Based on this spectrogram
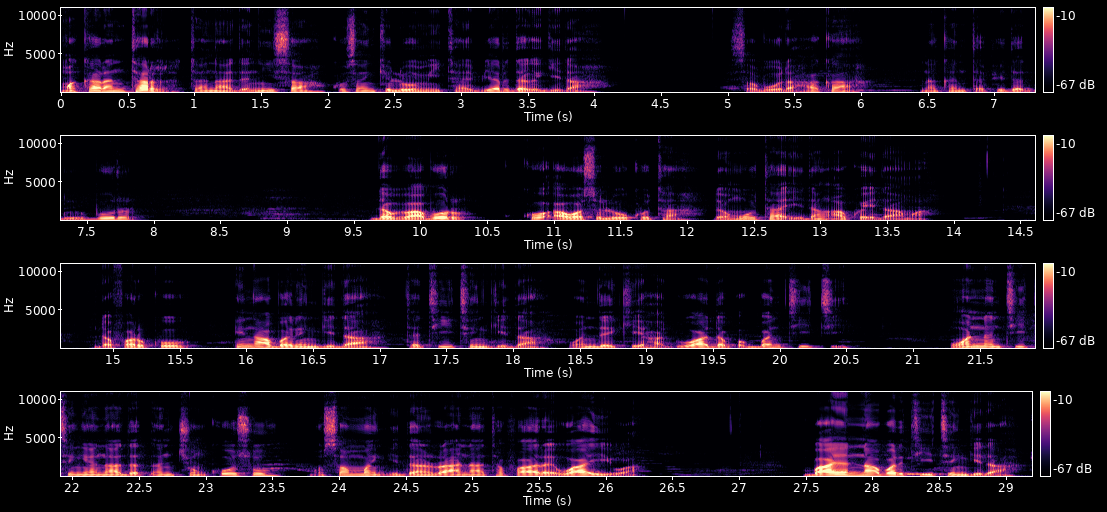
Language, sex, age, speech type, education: Hausa, male, 46-60, spontaneous, tertiary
